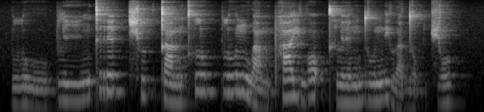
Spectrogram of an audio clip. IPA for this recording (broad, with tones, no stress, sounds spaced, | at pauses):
l uː˩˦ p l iː˦˥ ŋ t r e˥˩ k̚ t͡ɕʰ ɯ˦˥ k̚ t a˧ ŋ kʰ l u˥˩ k̚ p l u˥˩ n w a˨˩ m pʰ a˥˩ j w ɔ˥˩ ʔ kʰ l e˦˥ n d u˦˥ n j ɯ˩˦ a̯ d o˨˩ k̚ t͡ɕ o˦˥ k̚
